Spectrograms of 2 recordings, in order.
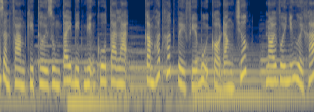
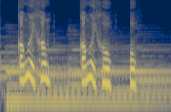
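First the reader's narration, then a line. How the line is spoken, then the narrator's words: Terrified crying. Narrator (Vietnamese): Từ Nhu sợ tới nước mắt rơi xuống, khóc lóc dãi dụa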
